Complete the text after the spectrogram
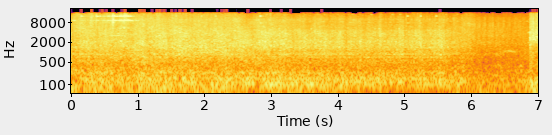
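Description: Explosions boom and fire roars in a loud battle.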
